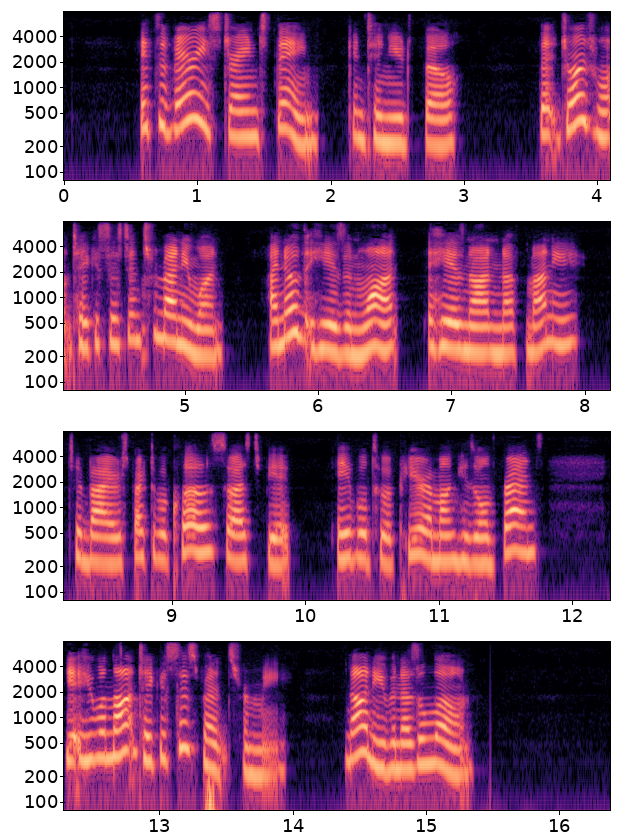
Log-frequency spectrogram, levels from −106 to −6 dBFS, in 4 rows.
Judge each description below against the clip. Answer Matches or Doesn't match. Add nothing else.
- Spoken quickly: Matches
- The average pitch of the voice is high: Matches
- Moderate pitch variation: Matches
